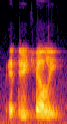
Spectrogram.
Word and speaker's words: Pestrichelli: Jay PESTRICHELLI. Did I pronounce correctly? Close it. PESTRICHELLI.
